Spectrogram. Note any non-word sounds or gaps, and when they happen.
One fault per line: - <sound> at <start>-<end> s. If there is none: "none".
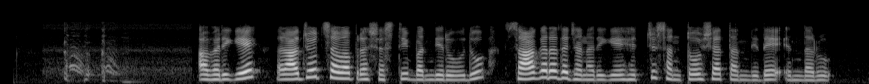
- cough at 0.6-1.5 s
